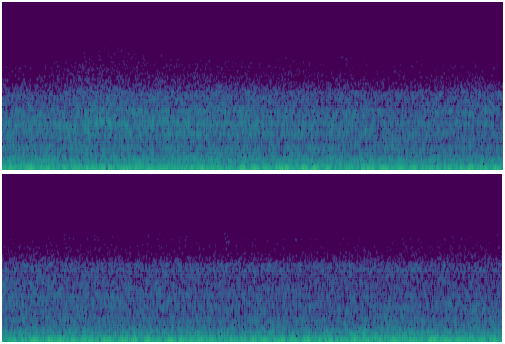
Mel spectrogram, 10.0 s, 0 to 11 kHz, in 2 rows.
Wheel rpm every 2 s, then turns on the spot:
0, 0, 0, 0, 0.
none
